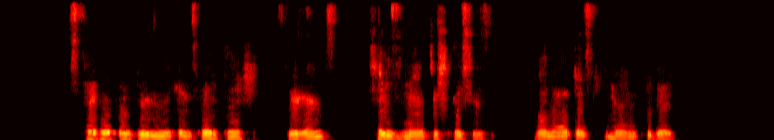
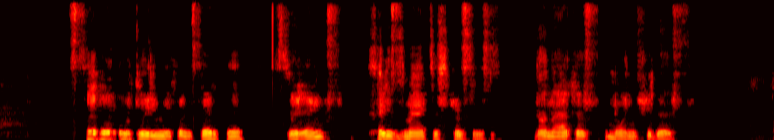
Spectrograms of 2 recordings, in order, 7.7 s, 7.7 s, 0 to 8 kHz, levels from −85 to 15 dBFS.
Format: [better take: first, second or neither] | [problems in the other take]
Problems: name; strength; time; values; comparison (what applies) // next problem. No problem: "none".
second | noise reduction (neural mask model Resemble Enhance denoiser)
